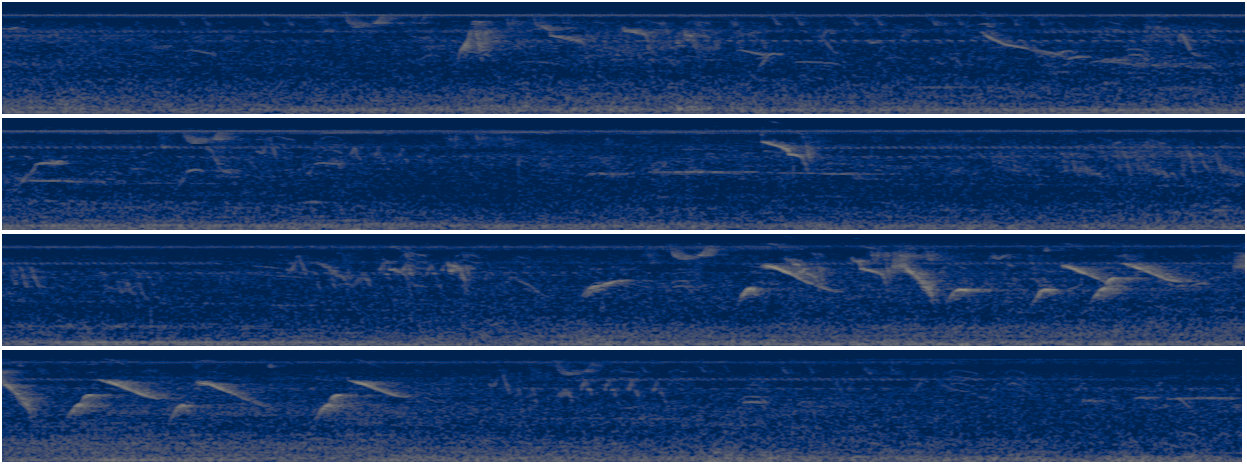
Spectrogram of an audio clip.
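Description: Faint birdsong: scattered short chirps that slide downward in pitch, with a louder, quicker run of them about two-thirds of the way through, over a faint steady high tone.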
